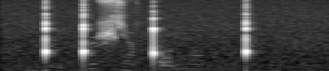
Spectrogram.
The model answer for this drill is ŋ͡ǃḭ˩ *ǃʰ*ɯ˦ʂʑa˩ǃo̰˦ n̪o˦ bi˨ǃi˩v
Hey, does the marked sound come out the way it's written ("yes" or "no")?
no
